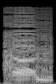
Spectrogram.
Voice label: "sun", synth voice; Synth Voice 2; Kenney's Sound Pack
